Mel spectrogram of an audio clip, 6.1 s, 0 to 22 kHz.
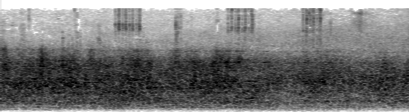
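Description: Twin jet engines of a Boeing 777 at takeoff thrust just after liftoff, a loud, steady roar as the airliner climbs away, easing slightly about four seconds in.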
